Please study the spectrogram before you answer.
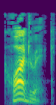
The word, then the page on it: quadric: British English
